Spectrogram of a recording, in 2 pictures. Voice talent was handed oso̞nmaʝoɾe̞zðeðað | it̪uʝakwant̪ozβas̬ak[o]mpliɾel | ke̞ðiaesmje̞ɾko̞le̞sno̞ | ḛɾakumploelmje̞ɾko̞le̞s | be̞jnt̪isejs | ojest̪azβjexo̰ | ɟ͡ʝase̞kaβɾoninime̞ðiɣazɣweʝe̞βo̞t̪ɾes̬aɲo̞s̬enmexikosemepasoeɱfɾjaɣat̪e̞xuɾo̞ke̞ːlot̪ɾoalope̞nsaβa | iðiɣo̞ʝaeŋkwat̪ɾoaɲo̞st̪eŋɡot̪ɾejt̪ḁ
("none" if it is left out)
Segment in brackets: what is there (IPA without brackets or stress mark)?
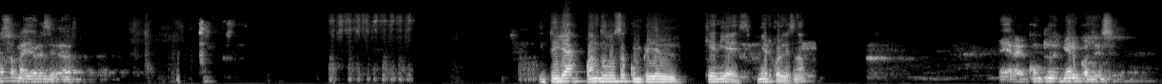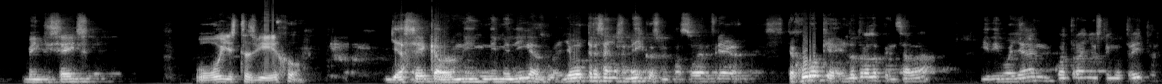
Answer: u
